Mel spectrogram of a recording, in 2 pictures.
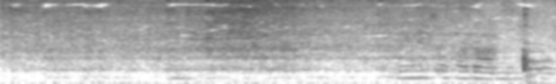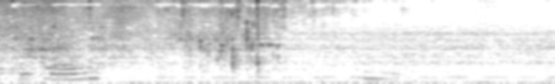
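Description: Water pouring into a cooking pot with a steady hiss that stops about four seconds in, followed by a light clink of a utensil.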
